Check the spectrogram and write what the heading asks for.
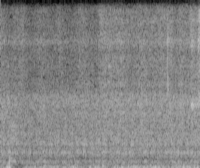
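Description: Steady low engine-like rumble, like a motor idling, with a short thump as the jeans are turned over at the very start.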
